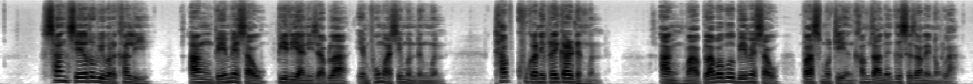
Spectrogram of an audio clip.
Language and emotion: Bodo, disgusted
